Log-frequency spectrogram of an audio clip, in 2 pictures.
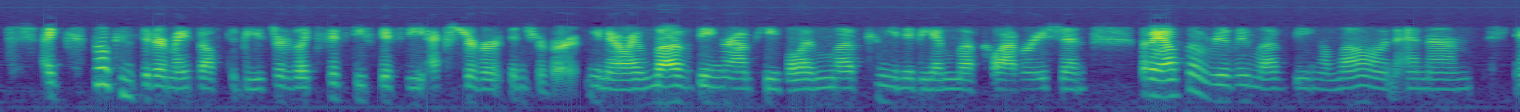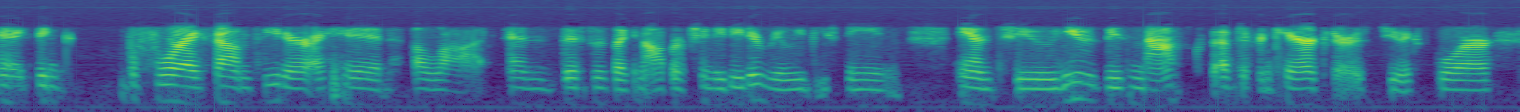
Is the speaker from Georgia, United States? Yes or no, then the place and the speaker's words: no; New York, United States; So I'm from New York. Just outside the city in Westchester County.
